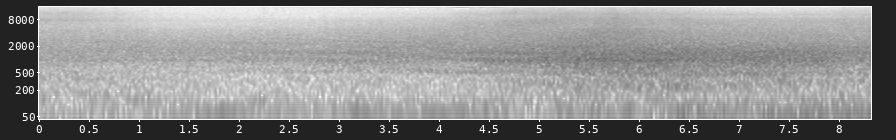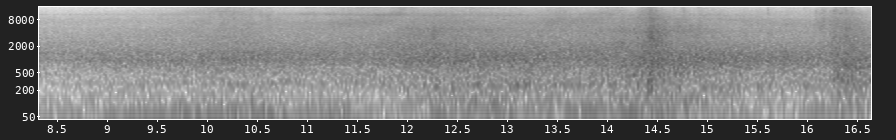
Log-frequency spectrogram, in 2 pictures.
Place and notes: Lemsdorfer Weg, Magdeburg, Germany - Traffic in highway underpass
Recorded with a Tascam DR-07, cold weather, rush hour traffic.
Sachsen-Anhalt, Deutschland, 3 December, 15:30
